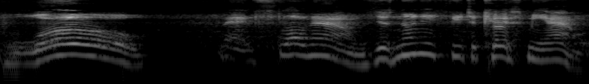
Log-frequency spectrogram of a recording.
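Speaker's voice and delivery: high, stretched-out "whoa"; retold startled protest. Telling the caller to stop cursing, high startled protest. Retelling protest at being cursed out.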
